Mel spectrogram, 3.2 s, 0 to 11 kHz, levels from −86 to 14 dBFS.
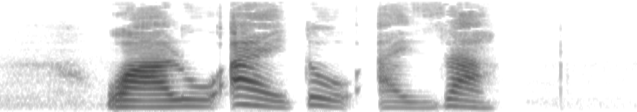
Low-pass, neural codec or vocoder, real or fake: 9.9 kHz; none; real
